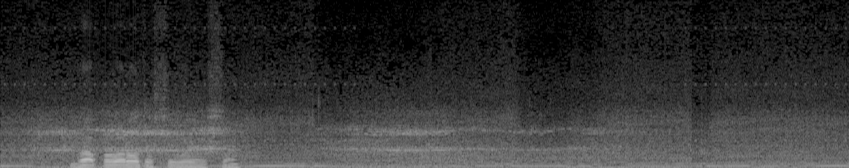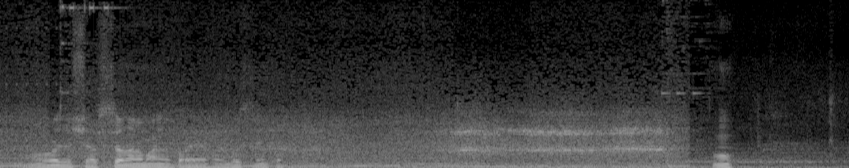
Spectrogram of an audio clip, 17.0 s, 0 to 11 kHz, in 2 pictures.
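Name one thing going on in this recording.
A V8 sports car engine roars at high speed, shifting gears.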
